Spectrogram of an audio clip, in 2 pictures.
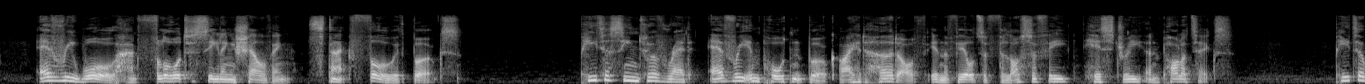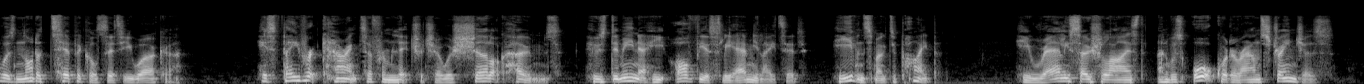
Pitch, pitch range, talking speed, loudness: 125 Hz, 105-140 Hz, 140 wpm, -17 LUFS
